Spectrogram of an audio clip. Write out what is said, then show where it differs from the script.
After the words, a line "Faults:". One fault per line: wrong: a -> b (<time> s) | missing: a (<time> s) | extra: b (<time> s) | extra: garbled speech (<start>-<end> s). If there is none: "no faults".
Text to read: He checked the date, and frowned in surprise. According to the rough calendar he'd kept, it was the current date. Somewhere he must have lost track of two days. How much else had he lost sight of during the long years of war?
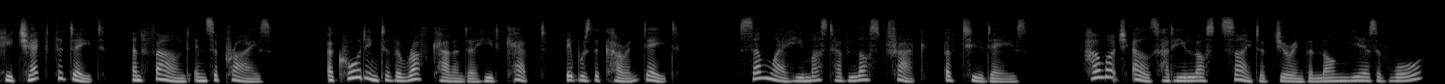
He checked the date, and found in surprise. According to the rough calendar he'd kept, it was the current date. Somewhere he must have lost track of two days. How much else had he lost sight of during the long years of war?
Faults:
wrong: frowned -> found (1.4 s)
